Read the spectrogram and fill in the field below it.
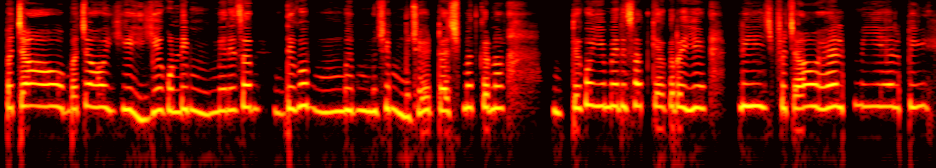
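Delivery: hammed-up damsel in distress; crying for help. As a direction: plead frantically for rescue. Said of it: "Sarika ऐसे चिल्लाने लगती है".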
